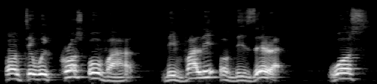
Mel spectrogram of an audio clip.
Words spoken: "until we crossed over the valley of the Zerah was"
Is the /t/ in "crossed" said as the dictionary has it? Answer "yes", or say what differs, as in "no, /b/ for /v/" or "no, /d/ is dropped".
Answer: no, /t/ is dropped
